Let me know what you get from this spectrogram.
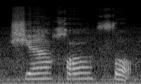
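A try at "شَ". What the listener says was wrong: Salah, ada titiknya.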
